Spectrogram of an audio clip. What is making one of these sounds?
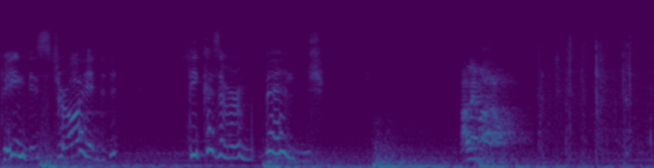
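A woman speaks tensely.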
